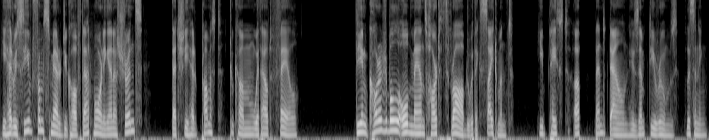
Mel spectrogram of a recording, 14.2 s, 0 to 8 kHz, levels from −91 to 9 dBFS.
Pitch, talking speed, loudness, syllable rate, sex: 145 Hz, 145 wpm, -19 LUFS, 5.1 syllables/s, male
